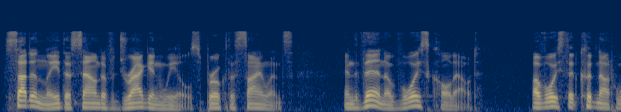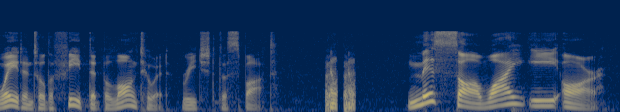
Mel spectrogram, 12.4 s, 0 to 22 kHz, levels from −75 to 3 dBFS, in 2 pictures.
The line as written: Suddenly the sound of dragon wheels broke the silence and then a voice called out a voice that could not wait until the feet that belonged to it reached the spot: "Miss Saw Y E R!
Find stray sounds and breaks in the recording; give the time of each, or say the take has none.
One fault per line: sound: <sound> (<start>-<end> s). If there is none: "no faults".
sound: laugh (9.5-9.8 s)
